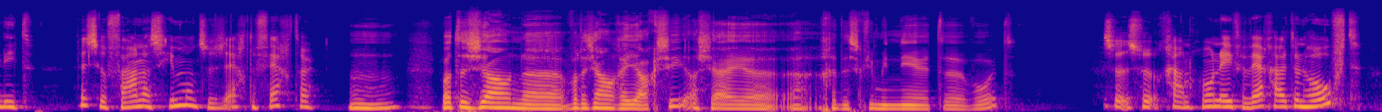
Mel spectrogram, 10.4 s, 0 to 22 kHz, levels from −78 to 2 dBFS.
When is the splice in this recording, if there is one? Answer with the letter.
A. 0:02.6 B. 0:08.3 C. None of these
B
